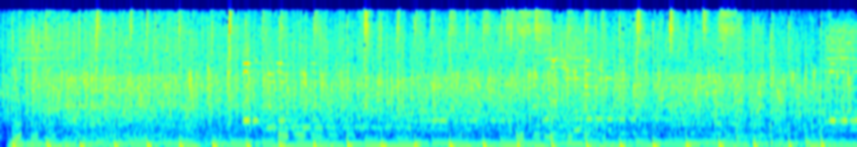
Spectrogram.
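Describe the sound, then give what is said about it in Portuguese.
A studio audience applauds steadily for a guest, a former soldier who is president of the Association of Ex-Combatants of the Araguaia Guerrilla. The clapping is a dense wash that carries on under rhythmic music with a pulsing bass beat throughout. “Aplaudam o soldado”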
